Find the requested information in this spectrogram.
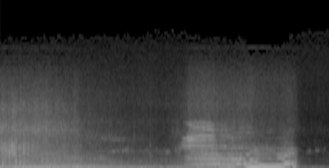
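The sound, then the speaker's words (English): A cow gives one long, deep moo with rich harmonics that swells in strength before cutting off, over a steady background rumble. “He turns toward the cow.”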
